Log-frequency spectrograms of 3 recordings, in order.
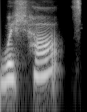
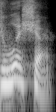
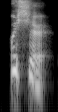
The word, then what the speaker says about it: Wishart: And I think I was listening to an account of someone called Wishart. Was he quite a significant? George Wishart, yeah. Wishart. Okay, sorry, my pronunciation.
